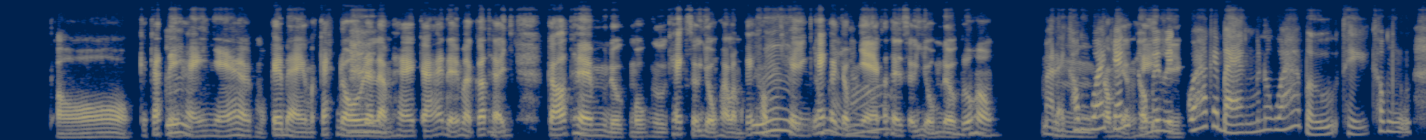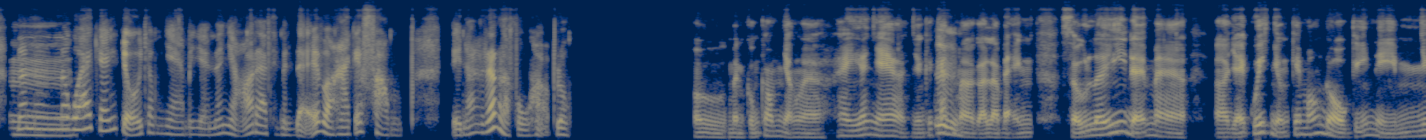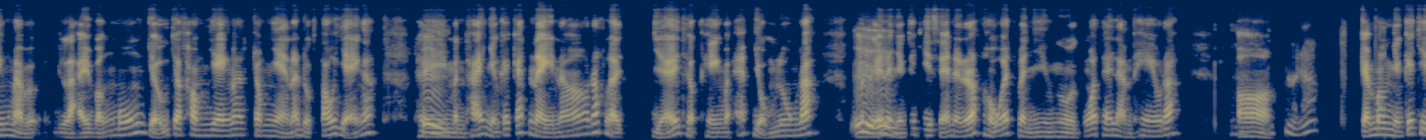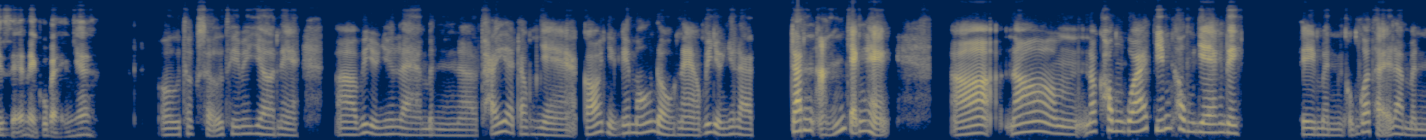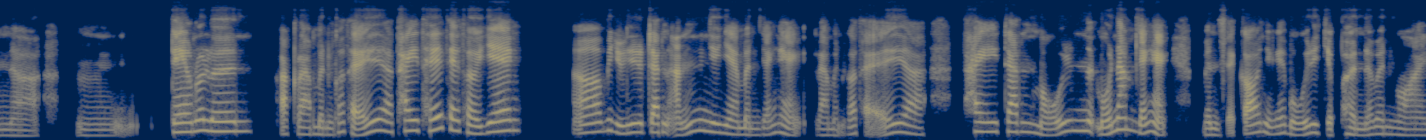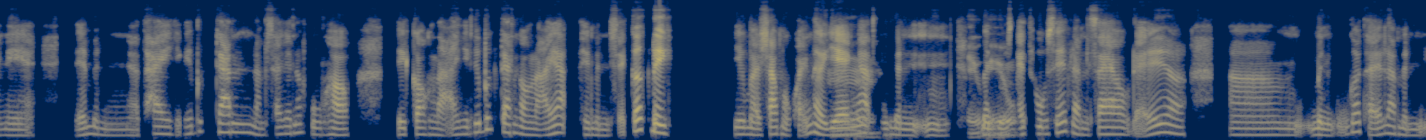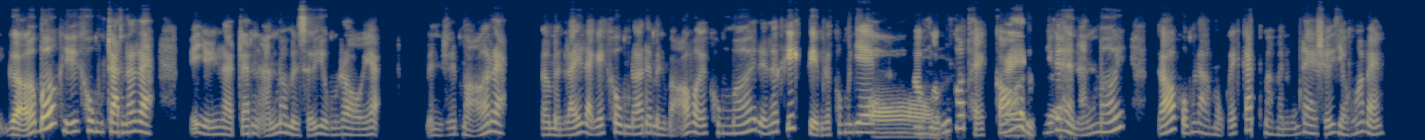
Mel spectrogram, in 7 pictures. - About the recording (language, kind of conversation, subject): Vietnamese, podcast, Bạn xử lý đồ kỷ niệm như thế nào khi muốn sống tối giản?
- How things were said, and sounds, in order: other background noise; chuckle; unintelligible speech; tapping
